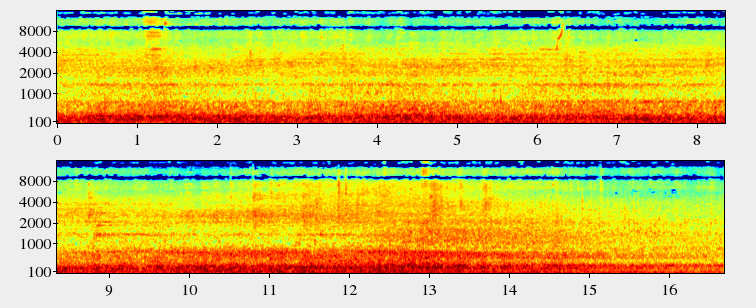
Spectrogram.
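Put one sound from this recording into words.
A passenger train rumbles past on the rails.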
